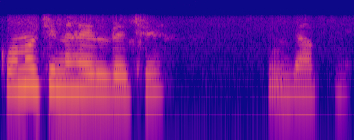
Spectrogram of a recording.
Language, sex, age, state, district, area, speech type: Maithili, female, 45-60, Bihar, Saharsa, rural, conversation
